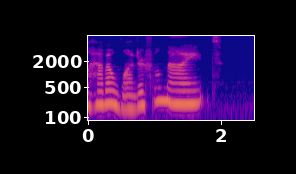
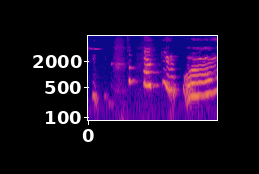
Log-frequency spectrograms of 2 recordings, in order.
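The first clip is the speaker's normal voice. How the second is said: silly high voice; 13 semitones higher, 7 dB louder, much slower than usual. Acted.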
